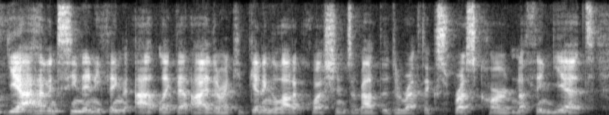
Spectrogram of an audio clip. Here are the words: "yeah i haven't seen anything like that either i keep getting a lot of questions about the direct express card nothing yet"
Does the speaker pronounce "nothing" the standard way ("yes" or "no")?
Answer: yes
